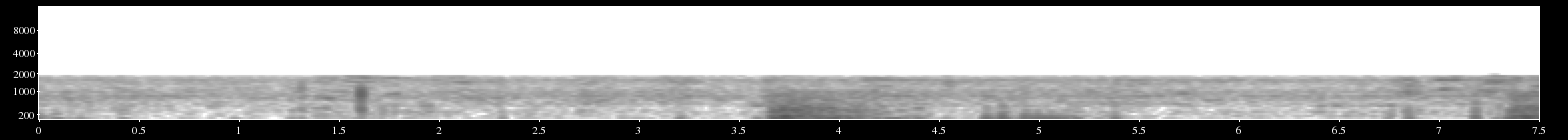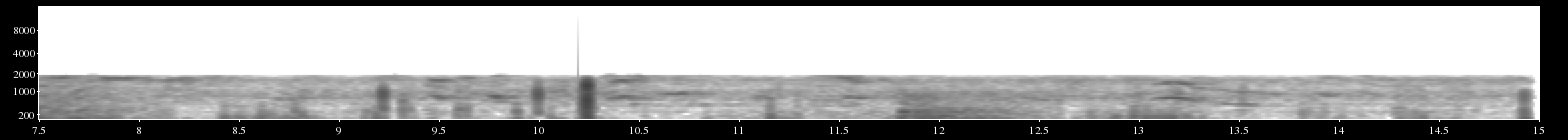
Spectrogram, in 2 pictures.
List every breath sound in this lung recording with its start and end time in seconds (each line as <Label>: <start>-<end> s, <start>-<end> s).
Inhalation: 3.56-4.60 s, 7.27-8.28 s, 11.84-12.79 s
Exhalation: 4.71-5.48 s, 8.40-9.10 s, 12.84-13.71 s
Rhonchi: 3.56-4.60 s, 4.71-5.48 s, 7.27-8.28 s, 8.40-9.10 s, 11.84-12.79 s, 12.84-13.71 s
